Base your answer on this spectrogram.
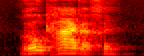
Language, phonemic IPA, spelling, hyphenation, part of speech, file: Dutch, /ˌroːtˈɦaː.rə.ɣə/, roodharige, rood‧ha‧ri‧ge, noun / adjective, Nl-roodharige.ogg
- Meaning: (noun) a redheaded person, ginger; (adjective) inflection of roodharig: 1. masculine/feminine singular attributive 2. definite neuter singular attributive 3. plural attributive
